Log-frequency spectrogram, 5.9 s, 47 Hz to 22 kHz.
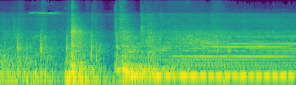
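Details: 1989 Kone rope hydraulic elevator in a Copenhagen apartment, recorded in the machine room: a few door clunks, then a steady low motor hum with a slow gentle pulse as the car is sent up; normal pump run.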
